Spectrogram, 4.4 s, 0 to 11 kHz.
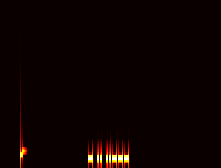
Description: Morse code, heard as a keyed tone, about 38 wpm, 690 Hz. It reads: TI2
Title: Callsign Prefixes for Top 100 DXCC - 40wpm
